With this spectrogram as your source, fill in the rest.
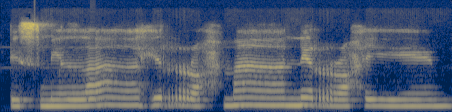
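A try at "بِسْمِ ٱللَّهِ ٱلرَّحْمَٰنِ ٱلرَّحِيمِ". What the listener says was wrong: Ya, untuk ro ya, itu tidak murni r. Jadi pantulannya tidak maksimal, hanya beberapa pantul saja. Hirrah, kayak orang pelo sebenarnya, tapi salah juga kalau pelo. Hirrah, bukan hirrah.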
